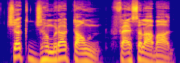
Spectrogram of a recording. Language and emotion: Urdu, neutral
